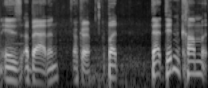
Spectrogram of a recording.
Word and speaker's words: Abaddon: First of all, I understand that the correct pronunciation is Abaddon.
